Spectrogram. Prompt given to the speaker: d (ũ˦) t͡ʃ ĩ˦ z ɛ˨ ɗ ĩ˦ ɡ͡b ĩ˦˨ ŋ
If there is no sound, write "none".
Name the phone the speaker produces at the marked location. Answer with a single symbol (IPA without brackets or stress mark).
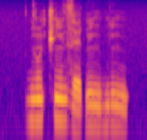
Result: ũ˦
